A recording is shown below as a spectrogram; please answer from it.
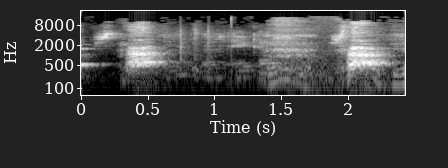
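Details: Pet dog making funny noises: two short muffled woofs about one and a half seconds apart with soft rustling between, indoors.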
